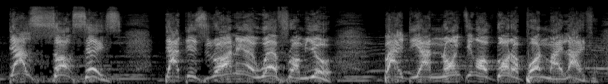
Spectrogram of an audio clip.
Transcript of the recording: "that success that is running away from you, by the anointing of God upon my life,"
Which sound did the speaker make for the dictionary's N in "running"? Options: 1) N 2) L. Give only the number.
1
